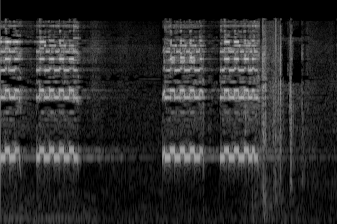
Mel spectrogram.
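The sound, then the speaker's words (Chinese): A telephone at a criminal police duty desk rings in two quick double bursts, a bright electronic trilling tone with no voices, then the ringing stops with a sharp clatter. “这一天，他在值班的时候，面前的电话突然响了起来。”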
